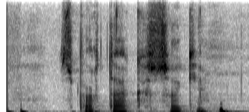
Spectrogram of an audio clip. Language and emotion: Russian, neutral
